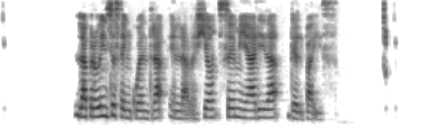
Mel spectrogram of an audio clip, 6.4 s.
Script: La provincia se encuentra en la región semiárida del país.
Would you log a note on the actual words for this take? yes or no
no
